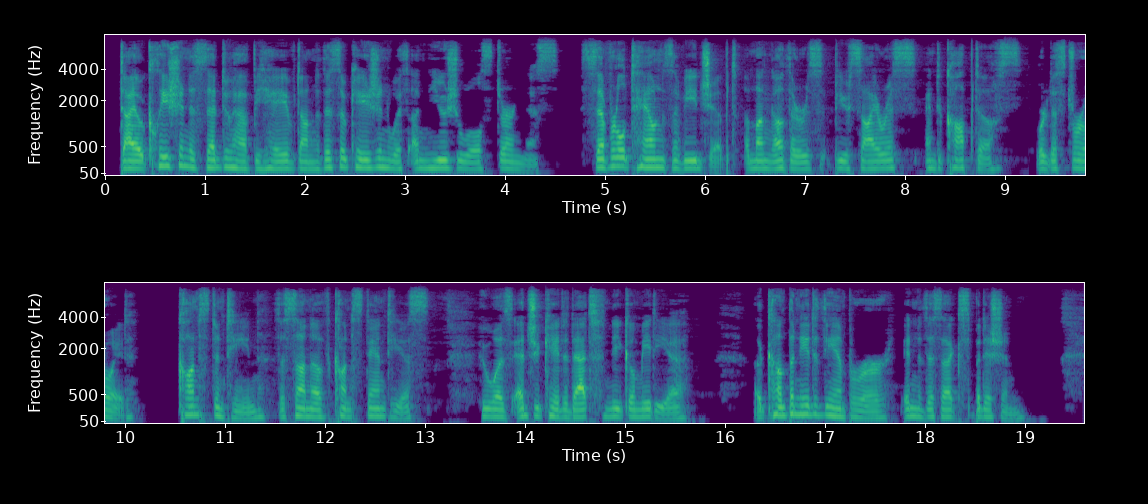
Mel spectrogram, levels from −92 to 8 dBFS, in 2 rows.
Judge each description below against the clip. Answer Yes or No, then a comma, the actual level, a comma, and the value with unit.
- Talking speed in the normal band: No, slow, 120 wpm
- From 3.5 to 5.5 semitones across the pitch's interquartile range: No, narrow, 2.4 semitones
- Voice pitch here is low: Yes, low, 115 Hz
